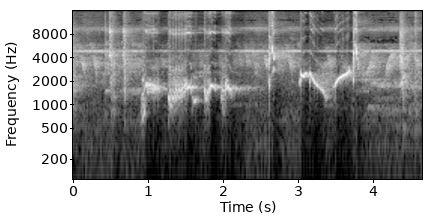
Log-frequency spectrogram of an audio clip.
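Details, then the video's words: White-rumped shama in vigorous song for provoking other birds to respond. Loud, rich whistled phrases slur down and then up, separated by sharp clicks, with a faint steady high tone behind them. "Pancingan Murai Batu Gacor"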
